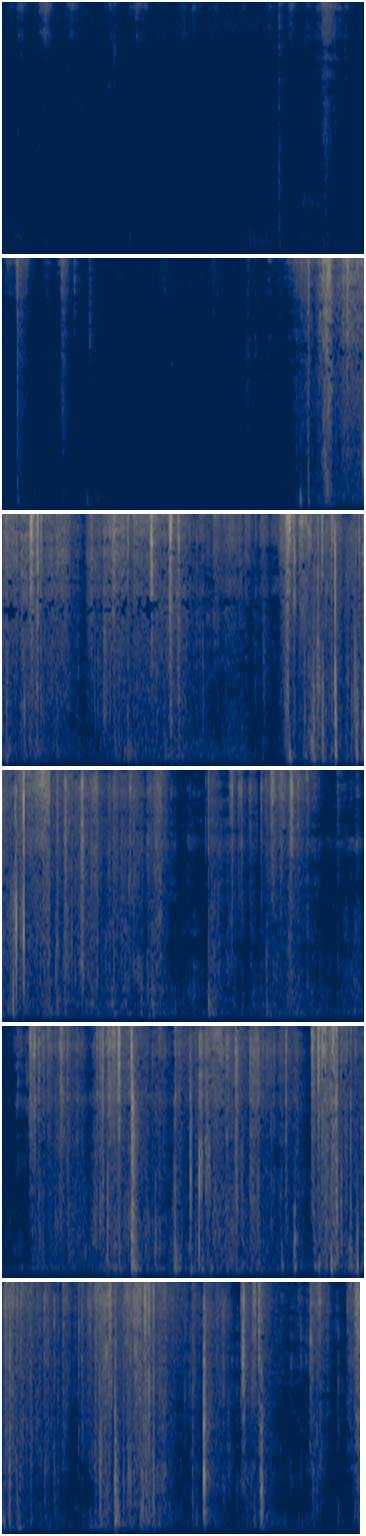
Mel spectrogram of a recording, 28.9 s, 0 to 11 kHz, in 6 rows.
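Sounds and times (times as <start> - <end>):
paper rustling and crinkling: 8.7 - 18.6, 19.7 - 28.9
hamster claws scratching: 11.0 - 18.6.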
